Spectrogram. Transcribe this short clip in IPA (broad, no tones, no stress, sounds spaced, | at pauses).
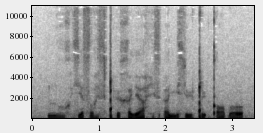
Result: ʎ o̤ x sʲ a s lˠ i̤ s ǃʰ ʏ x ɜ lʲ a h i̤ s ʔ ɜ nʲ i s y ǃ y ʔ kʼ ɔ ɓ o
